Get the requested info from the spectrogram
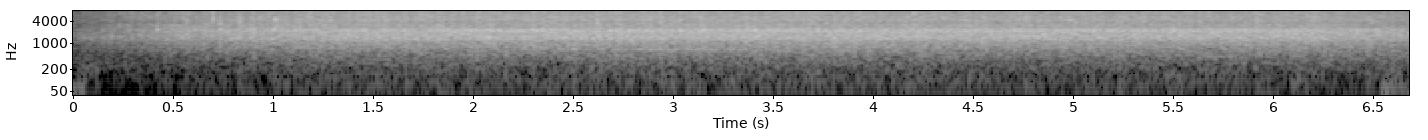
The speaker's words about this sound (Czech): Dlouho trvajícím potleskem přijali synové a dcery svatého Františka tento odkaz Benedikta XVI. na typický a proslulý slovní obrat svého zakladatele.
